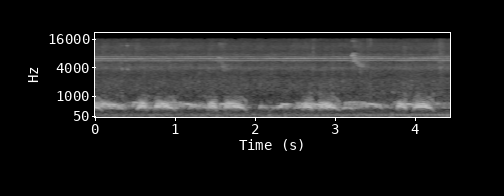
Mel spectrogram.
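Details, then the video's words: Spotted dove of Thai stock in a cage, competing against a decoy: gentle bubbling coos in groups separated by short pauses, low and mellow. "Cu gáy thailand đấu gù mồi trần"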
